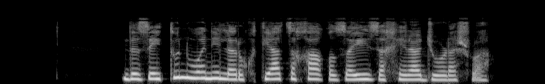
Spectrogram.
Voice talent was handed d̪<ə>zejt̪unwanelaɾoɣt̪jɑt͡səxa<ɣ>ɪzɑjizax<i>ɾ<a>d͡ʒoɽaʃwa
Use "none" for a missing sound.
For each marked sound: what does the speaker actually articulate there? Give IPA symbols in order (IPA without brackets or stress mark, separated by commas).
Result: ə, ɣ, i, a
